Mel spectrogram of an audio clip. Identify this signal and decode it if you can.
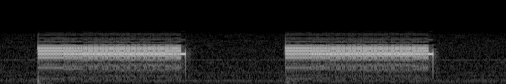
Emergency Alert System (SAME) tones (header bursts), heard as harsh buzzing bursts. It is heard from 0.4 to 4.3 s.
